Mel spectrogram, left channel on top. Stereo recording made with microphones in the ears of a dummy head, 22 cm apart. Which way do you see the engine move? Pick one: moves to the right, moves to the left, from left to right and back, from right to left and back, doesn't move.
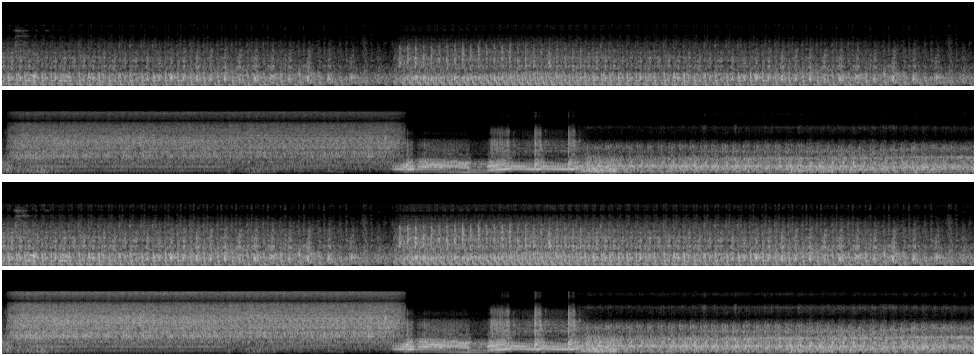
doesn't move.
